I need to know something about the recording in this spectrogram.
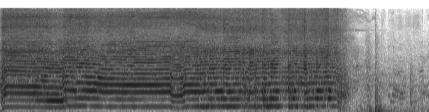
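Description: Cordless oscillating multi-tool cutting into wooden trim with a steady buzz. It starts abruptly, rises slightly in pitch about a second in, and dips briefly in pitch under load about three and a half seconds in. It stops shortly before the end.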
